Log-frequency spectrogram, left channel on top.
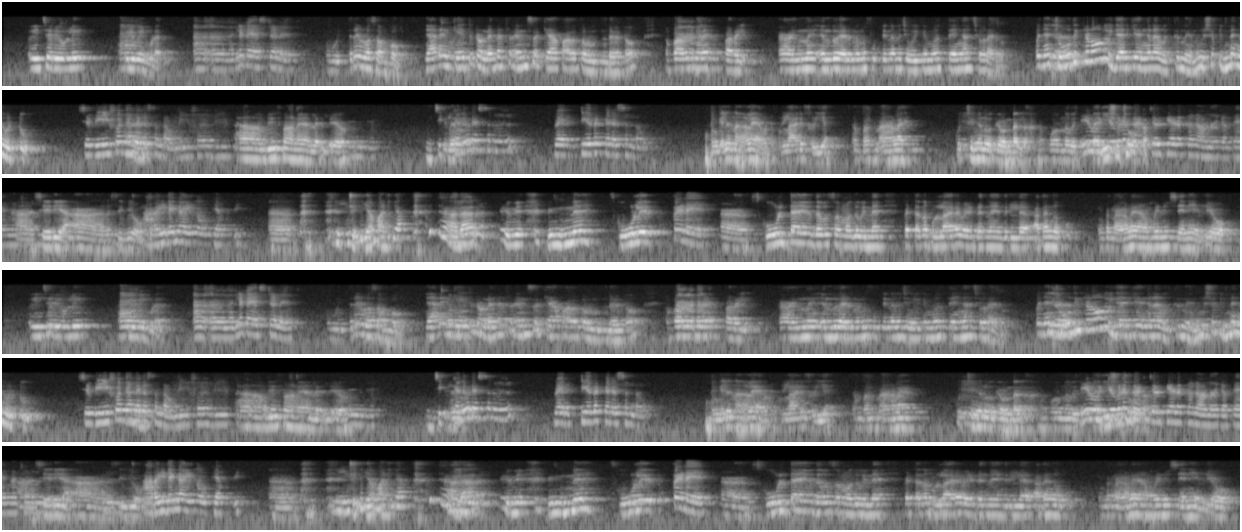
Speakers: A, on the left (about 45°); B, on the right (about 20°).
A: ഈ ചെറിയുള്ളി
B: ആഹ
A: ഉലുവയും കൂടെ
B: ആഹ ആഹ നല്ല ടേസ്റ്റ് ആണ്
A: ഓ ഇത്രയ ഉള്ളോ സംഭവം ഞാനെ
B: ആഹ്
A: കേട്ടിട്ടുണ്ട് എന്റെ ഫ്രണ്ട്സ് ഒക്കെ ആ ഭാഗത്തള്ളണ്ട് കേട്ടോ അപ്പൊ അവരിങ്ങനെ
B: ആഹ് ആഹ്
A: പറയും ആ ഇന്ന് എന്തു
B: ഉം
A: ആയിരുന്നെന്ന് ഫുഡിനെന്ന് ചോദിക്കുമ്പോ തേങ്ങാ ചോറായിരുന്നു അപ്പൊ ഞാൻ ചോദിക്ക
B: ആഹ്
A: ക്കണോ എന്ന് വിചാരിക്കാ എങ്ങനാ വെക്കുന്നതന്ന് പക്ഷെ പിന്നങ്ങ്
B: ഉ
A: വിട്ടു
B: പക്ഷെ ബീഫൊക്കെ
A: ഏഹ്
B: നല്ല രസംഇണ്ടാവും ബീഫ് ബീഫ്ക്കെക്ക
A: ആഹ് ബീഫാണേ
B: നല്ല ര
A: അല്ലേ അല്ലയോ
B: ഉം
A: എങ്കിലും
B: ചിക്കനും രെസാണ് വെരട്ടി ഇതൊക്ക രസംണ്ടാവും
A: എങ്കിലെ നാളെയാവട്ടെ പിള്ളാര് ഫ്രീയാ അപ്പൊ നാളെ കൊച്ചുങ്ങളും
B: ഉം
A: ഒക്കെ ഉണ്ടല്ലോ അപ്പ ഒന്ന്
B: ഈ യൂട്യൂബിലൊക്കെ
A: പരീക്ഷിച്ചു നോക്കാം
B: അടിച്ചോക്കിയാലൊക്കെ കാണാലോ തേങ്ങാച്ചോറ്ന്ന്
A: ആഹ ശരിയാ ആഹ
B: ഉം
A: റെസിപി നോക്കണം
B: അറിയില്ലെങ്കി അയിൽ നോക്കിയാ മതി
A: ആഹ
B: ഉം
A: ചെയ്യാൻ മടിയാ
B: ഉം
A: അതാണ് പിന്നെ പിന്നെ സ്കൂള
B: പെണേ
A: ആ സ്കൂള ടൈമ് ദിവസം നമുക്ക് പിന്നെ പെട്ടെന്ന്
B: ഉം
A: പിള്ളേരെ വീ ഇതില് അതങ്ങ് പോവും ഇപ്പ നാളെ ആവുമ്പോ ശനി അല്ലയോ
